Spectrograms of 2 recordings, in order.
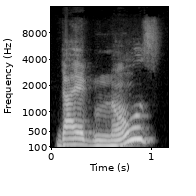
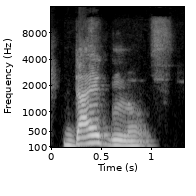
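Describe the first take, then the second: First: "diagnose" with "nose" wrongly stressed and rising. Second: "diagnose" stressed on "di", falling on "nose"; slow "diagnose", weight at the front; first-syllable stress. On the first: Teacher showing the rejected version, misplaced stress. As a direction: slowly push the weight onto "nose" in "diagnose". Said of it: "not the second one. We don't say". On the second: Teacher giving the corrected version, first-syllable stress. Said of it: "we have to state the first syllable". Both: Shown as a demonstration.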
